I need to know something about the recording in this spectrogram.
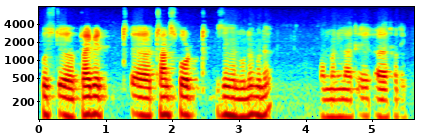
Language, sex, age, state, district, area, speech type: Bodo, male, 18-30, Assam, Kokrajhar, rural, spontaneous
